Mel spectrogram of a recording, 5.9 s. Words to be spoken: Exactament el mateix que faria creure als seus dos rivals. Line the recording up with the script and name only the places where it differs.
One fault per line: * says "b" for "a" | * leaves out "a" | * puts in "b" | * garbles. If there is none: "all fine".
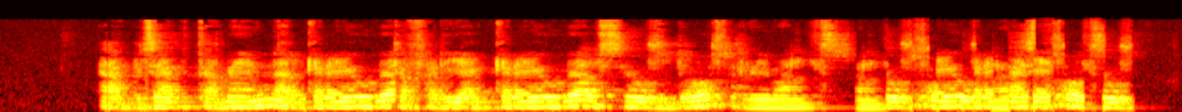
* says "creure" for "mateix"
* garbles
